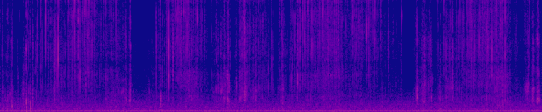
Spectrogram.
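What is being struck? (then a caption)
Floam, foam beads in slime. A solid piece of yellow floam, foam beads in slime, is stretched and squeezed between fingertips with long nails. It gives a continuous soft crinkling and crunching with small tearing pops, over a faint steady low hum.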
